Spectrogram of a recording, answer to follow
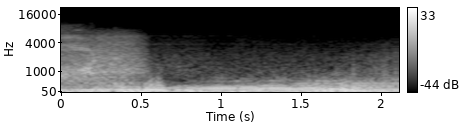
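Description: Low, steady rumbling drone of the trailer's score, with a hiss that dies away in the first half-second.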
